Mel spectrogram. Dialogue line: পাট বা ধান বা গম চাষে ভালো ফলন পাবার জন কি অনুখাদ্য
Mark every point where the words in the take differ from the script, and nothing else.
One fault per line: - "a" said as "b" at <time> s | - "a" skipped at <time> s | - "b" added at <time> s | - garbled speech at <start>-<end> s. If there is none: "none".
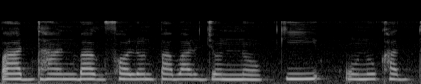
- "বা" skipped at 0.2 s
- "গম চাষে ভালো" skipped at 0.9 s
